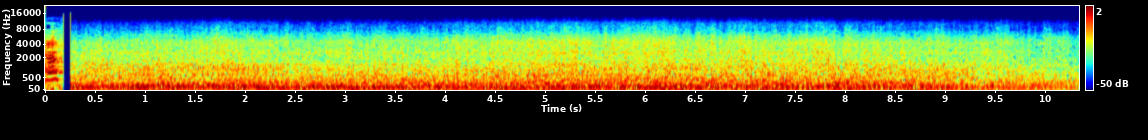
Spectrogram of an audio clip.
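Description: Harley-Davidson motorcycle cruising at highway speed: steady wind rush on the microphone over the engine's low drone, fading out near the end.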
